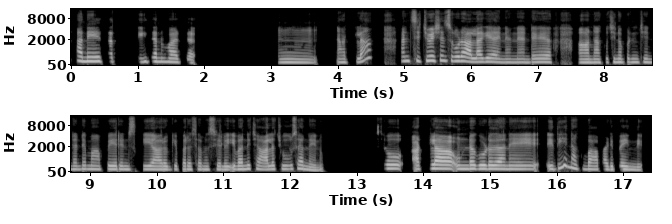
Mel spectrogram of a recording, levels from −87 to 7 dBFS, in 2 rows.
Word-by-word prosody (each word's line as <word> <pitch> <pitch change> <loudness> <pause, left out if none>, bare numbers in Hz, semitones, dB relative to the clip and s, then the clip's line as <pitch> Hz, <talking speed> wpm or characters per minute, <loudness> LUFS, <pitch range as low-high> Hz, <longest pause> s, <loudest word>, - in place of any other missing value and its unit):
అనే 275 0 +5 0.2
త - - -36 0.5
ఇదన్నమాట. 240 -5 -1 1.3
హ్మ్. 205 -2 -2 0.5
అట్లా 220 +4 -3 0.6
అండ్ 290 0 -1
సిట్యుయేషన్స్ 305 +2 +1
కూడా 290 0 +4
అలాగే 235 +1 +2
అయినాయండి. 210 -1 -3
అంటే 215 +2 -3 0.7
ఆహ్, 205 0 +3
నాకు 205 +1 -3
చిన్నప్పటినుంచి 215 0 -3
ఏంటంటే 210 +1 -3
మా 215 - -1 0.2
పేరెంట్స్‌కి 210 0 -1 0.2
ఆరోగ్యపర 200 +1 -2
సమస్యలు 200 0 -2
ఇవన్నీ 215 +2 +1
చాలా 210 0 +2
చూశాను 225 0 -1
నేను. 160 -1 -3 0.9
సో, 255 - 0 0.4
అట్లా 250 +3 +5 0.3
ఉండకూడదనే 235 -1 +3 0.5
ఇది 285 - -2
నాకు 250 -5 -2
బా 210 - +2 0.2
పడిపోయింది. 200 -2 -1
220 Hz, 105 wpm, -24 LUFS, 205-235 Hz, 1.3 s, అనే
